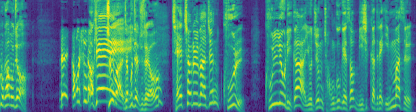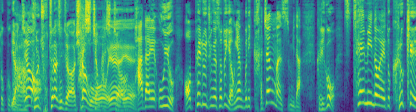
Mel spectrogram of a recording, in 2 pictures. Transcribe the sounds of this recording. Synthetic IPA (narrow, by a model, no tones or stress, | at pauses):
mkabod͡ʑo̰ | nekabasidkʰet͡ɕɯbat͡ɕapund͡ʑet͡ɕos̬ʰejo | t͡ɕe̞t͡ɕʰʌɾɯɭmad͡ʑɯnkuɭ | kuʎːoɾiɡajod͡ʑɯmt͡ɕʌŋɡuɡe̞s̬ʰʌmiɕ̬ʰi̥k͈̚adɯɾe̞ʔimːas̬ʰɯɭt͈ok͈uɡa̰t͡ɕiokuɭt͡ɕotʰɯɾaɕ̬ʰint͡ɕ͈aɕʰiɾaɡooma̰ɕjed͡ʑoj̰padae̞ʔujuʌpʰe̞ɾjud͡ʑuŋe̞sʰʌdojʌŋɦjaŋbuɲikad͡ʑaŋmans͈ɯmɲida̰kɯɾiɡo | sʰɯ̥tʰe̞minʌe̞dokɯɾʌkʰe̞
